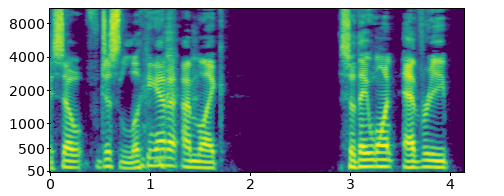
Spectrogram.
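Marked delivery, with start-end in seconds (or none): none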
